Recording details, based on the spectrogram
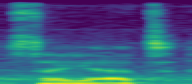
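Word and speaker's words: Saad: pronounced that right but it looks like it's SP like say Sayad so yeah Lea Sayad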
